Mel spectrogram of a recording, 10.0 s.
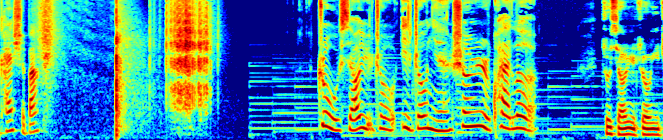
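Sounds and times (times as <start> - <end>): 
speech: 0.1 - 0.9, 4.8 - 8.1, 9.1 - 9.9
fireworks bursting: 1.6 - 3.4.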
